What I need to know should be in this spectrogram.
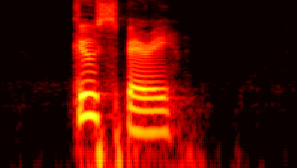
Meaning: A fruit of species Ribes uva-crispa, related to the currant
- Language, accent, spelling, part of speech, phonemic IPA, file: English, US, gooseberry, noun, /ˈɡusˌbɛɹi/, En-us-gooseberry.ogg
